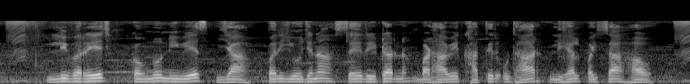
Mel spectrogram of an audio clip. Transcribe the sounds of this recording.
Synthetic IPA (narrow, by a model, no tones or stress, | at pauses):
lɪʋɾeːd͡ʒkəʊnonɪʋeːsjapəɾɪjoːd͡ʒnasẽɾɪʈəɾnbɐɽ̤aːwekʰaːt̪ɪɾʊ̰d̪ʱaːɾlɪɦəlpəɪsaɦɐː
